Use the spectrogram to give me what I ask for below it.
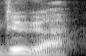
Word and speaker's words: Dugas: Yeah, Dave Dugas. That's nice. Yeah. Rhymes with sugar. Not quite, but yeah, we'll make a Cajun out of you someday, man.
